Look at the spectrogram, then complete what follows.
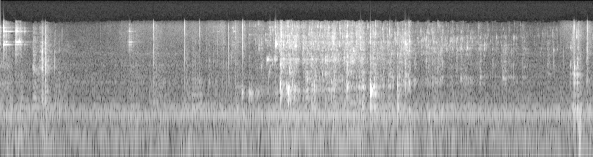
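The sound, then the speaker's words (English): A drink is poured swiftly into an emptied glass to refill it, a steady splashing trickle in the middle, bracketed by a few light glass clinks against a low background hum. No one speaks. “Since I just emptied my cup, let me fill it up. Did you hear how I poured?”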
